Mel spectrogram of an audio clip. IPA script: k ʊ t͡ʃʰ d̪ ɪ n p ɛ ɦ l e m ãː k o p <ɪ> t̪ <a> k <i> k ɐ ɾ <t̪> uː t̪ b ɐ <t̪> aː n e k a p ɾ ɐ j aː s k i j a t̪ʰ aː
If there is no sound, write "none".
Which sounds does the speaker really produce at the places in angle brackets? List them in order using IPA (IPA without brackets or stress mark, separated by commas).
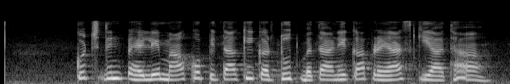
ɪ, a, i, t̪, t̪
